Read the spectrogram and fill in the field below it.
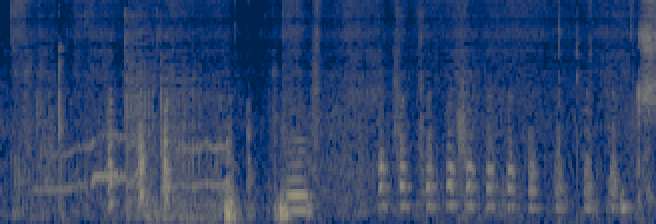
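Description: Chickens clucking inside a hen coop, a run of short rhythmic clucks and a couple of longer calls, fairly close, with soft rustling and no talk.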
